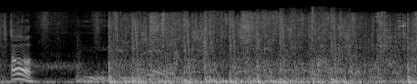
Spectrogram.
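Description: Gunshots and blasts ring out rapidly in a fight.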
